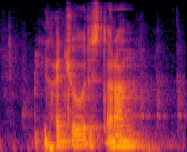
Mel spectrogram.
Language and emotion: Russian, neutral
